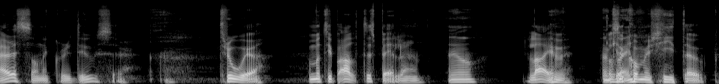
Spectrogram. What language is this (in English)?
Swedish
